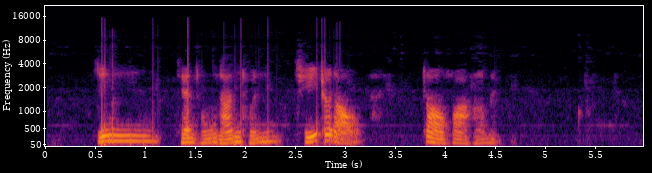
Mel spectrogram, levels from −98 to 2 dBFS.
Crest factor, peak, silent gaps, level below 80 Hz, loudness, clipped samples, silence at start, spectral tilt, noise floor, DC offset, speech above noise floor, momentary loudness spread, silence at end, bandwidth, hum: 18 dB; -12 dBFS; none; -54 dBFS; -29 LUFS; under 0.1%; 0.55 s; -8.5 dB/octave; -69 dBFS; under 0.1%; 41 dB; 11 LU; 1.4 s; 15 kHz; none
